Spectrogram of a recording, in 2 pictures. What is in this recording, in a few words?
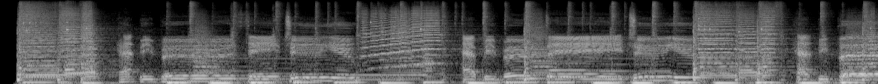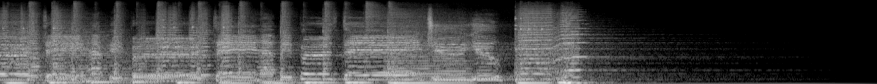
Happy Birthday To You; Pams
